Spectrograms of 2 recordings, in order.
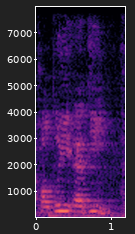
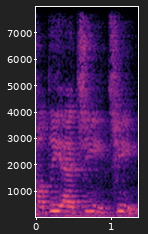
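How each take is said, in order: First: The final ta sounds like a clean 't'. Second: The final ta sounds like 'ch'. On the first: The speaker calls it right. "لا خطيئتي تي" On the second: The speaker calls it wrong. "مش خطيئتي تشي"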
